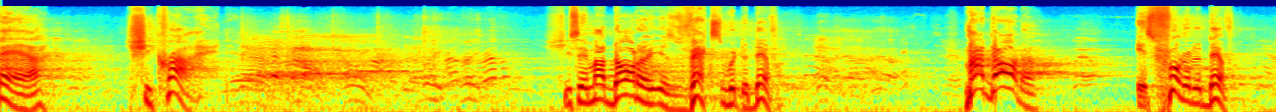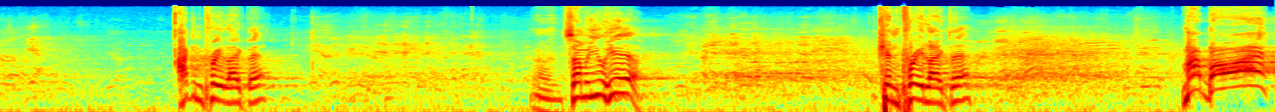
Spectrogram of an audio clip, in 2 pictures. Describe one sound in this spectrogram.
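An older man preaches with emphasis into a microphone, in bursts with pauses, in a large reverberant hall.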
